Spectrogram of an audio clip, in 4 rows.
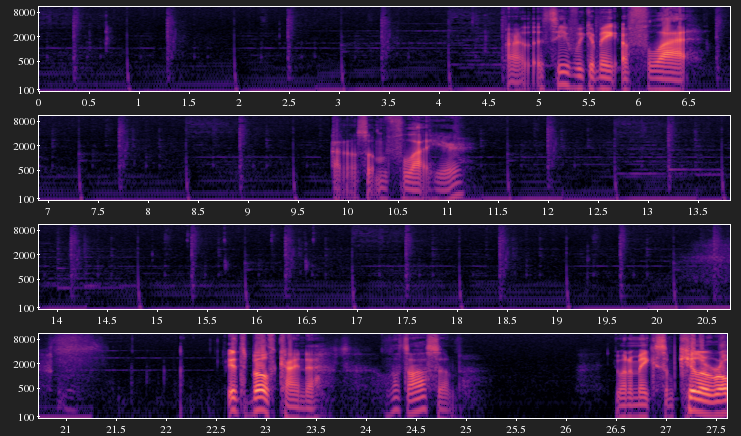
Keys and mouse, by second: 0.0-4.3 drag, 6.0 click, 6.7-10.2 shift+drag, 10.8-15.2 shift+drag, 15.7 shift+click, 16.6-21.0 shift+drag, 24.1-27.6 shift+drag.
